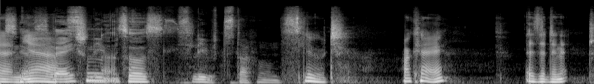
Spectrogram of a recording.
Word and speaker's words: Slutstation: Slutstation. Oh. Whew. Which is spelled. We'll spell it out for you. So it's SLUTSTATION.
